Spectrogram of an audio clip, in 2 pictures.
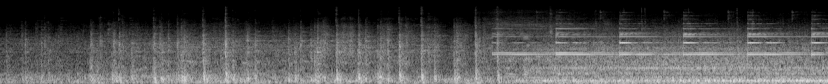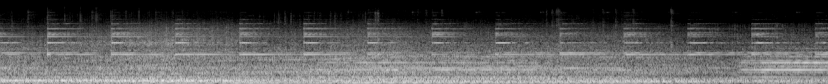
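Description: Railroad passenger cars rolling past with a fast clickety-clack of wheels over the rail joints. About five seconds in this gives way to a diesel locomotive, an EMD RS1325, running with a low engine hum while its bell rings steadily. Near the end, lower ringing tones join.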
